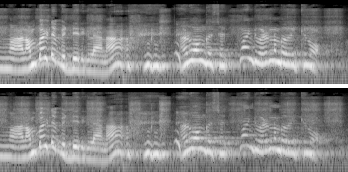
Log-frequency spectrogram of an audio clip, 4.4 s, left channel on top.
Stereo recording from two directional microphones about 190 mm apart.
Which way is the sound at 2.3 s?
15° left (ahead or behind).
